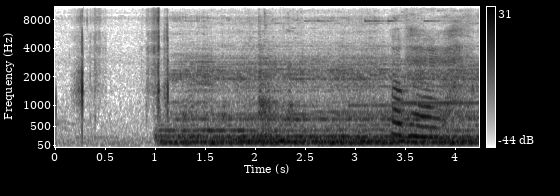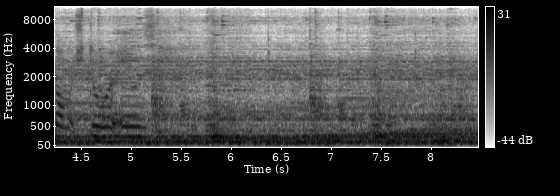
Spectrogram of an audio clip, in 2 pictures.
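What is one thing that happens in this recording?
Video game music plays loudly from a television.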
